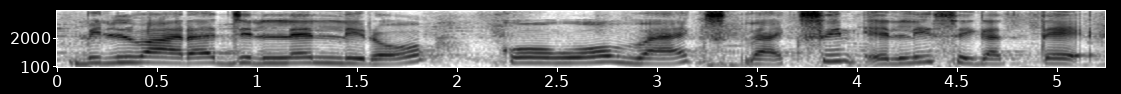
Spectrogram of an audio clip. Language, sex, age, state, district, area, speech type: Kannada, female, 18-30, Karnataka, Bangalore Urban, urban, read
